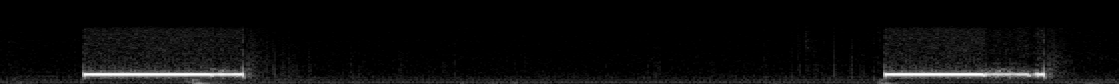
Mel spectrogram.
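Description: A telephone line rings twice: two steady mid-pitched tones of about one second each, with a long quiet gap between them. The tones are loud and no voices are heard.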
